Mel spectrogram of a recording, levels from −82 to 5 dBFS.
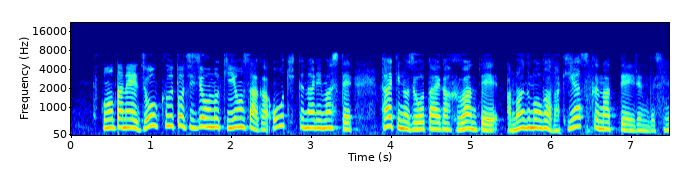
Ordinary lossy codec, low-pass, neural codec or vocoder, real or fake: Opus, 24 kbps; 7.2 kHz; codec, 16 kHz, 4 kbps, FunCodec, trained on Chinese and English, 50 frames a second; fake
